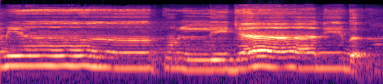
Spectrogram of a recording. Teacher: دو زیر کی تنوین کو وقف کی حالت میں ساکن کر کے پڑھیں گے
